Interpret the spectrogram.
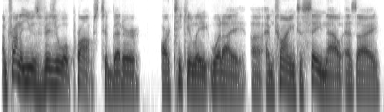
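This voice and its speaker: A man whose first language is Arabic coaches listeners on a call. He stresses his points by repeating them. His voice is dark and mellow, recorded dry and close. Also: on the low side, moderate pace, no room sound. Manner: emphatic, repeats phrases for stress. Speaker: coach and host.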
